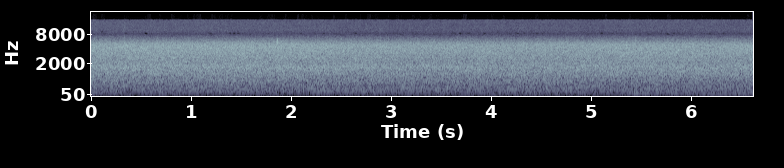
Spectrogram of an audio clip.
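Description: Steady, heavy rain falling around a small Georgia town, a continuous broadband hiss close by with no pauses and no voices.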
